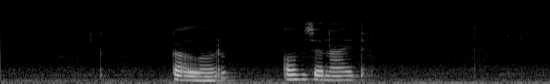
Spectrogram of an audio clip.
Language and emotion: Russian, neutral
